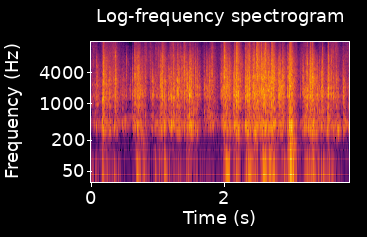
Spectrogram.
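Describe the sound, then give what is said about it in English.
Loud rustling and crinkling of a paper being handled and unfolded, with dense crackly bursts and brief pauses over a few seconds, no voices. “It's a paper.”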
